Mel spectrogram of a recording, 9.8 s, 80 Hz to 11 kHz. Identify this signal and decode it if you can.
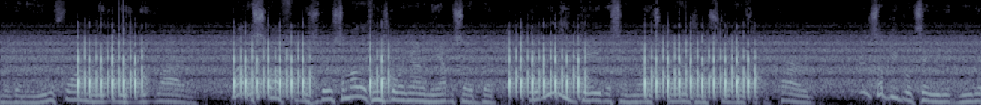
Pulse dialling, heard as clicks on a phone line, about 9 pulses a second, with phone line noise and speech in English. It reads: 6 7 2 7 0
